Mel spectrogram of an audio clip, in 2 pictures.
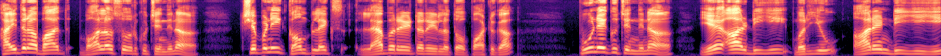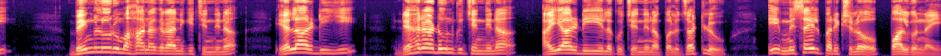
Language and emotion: Telugu, neutral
